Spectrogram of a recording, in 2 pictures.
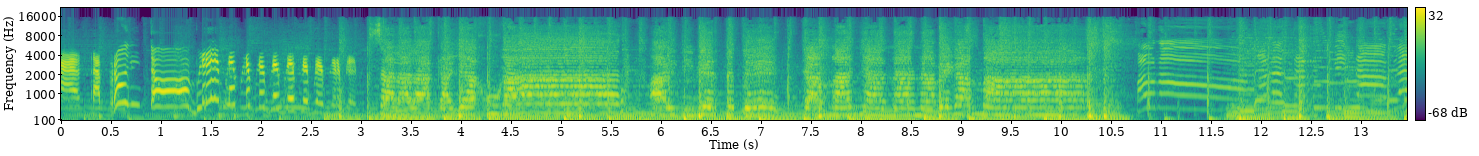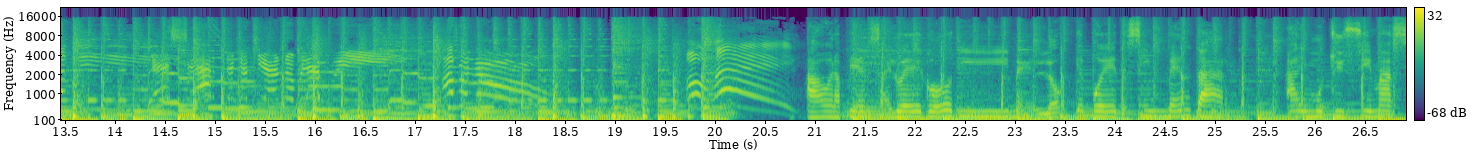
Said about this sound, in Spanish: Claro, y mientras tanto, bueno, pues ahí dejamos sonando tu rumba.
